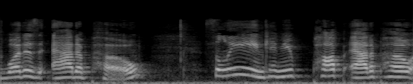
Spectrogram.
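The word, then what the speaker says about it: Adipeau: Mary says, what is Adipo? Celine, can you pop Adipo up for them to be able to see it? It's spelled A-D-I-P-E-A-U, so it's kind of that French spelling. Adipo is a product that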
